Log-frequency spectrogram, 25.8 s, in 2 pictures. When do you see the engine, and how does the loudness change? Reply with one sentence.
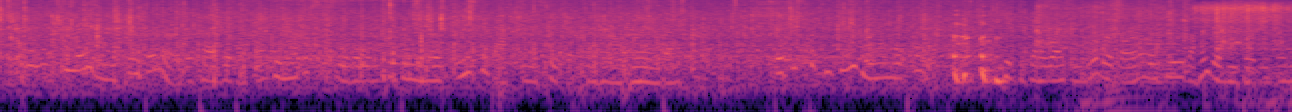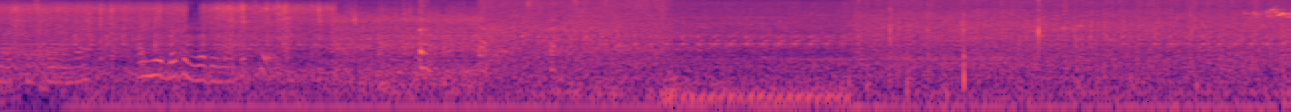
You can hear the engine from 0.0 to 25.7 s, at a steady volume.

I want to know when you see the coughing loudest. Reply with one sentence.
The loudest moment of the coughing is at 10 seconds.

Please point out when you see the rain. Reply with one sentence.
You can hear the rain from 0.0 to 25.7 s.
